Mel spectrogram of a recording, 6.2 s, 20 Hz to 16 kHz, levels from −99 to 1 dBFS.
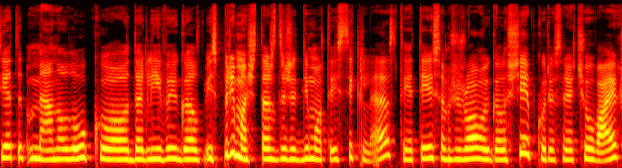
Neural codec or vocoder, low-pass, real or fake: none; 14.4 kHz; real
